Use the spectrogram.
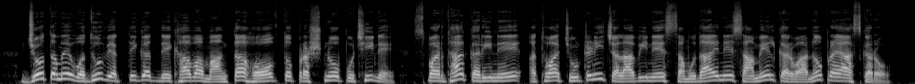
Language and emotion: Gujarati, neutral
